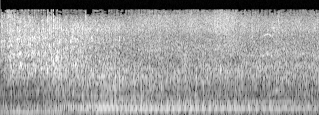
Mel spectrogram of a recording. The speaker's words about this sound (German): So, der Außenbordmotor läuft. Wichtig übrigens, dass man hier den kleinen Benzinhahn auch aufdreht. Sonst geht er nach ein paar Sekunden aus.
